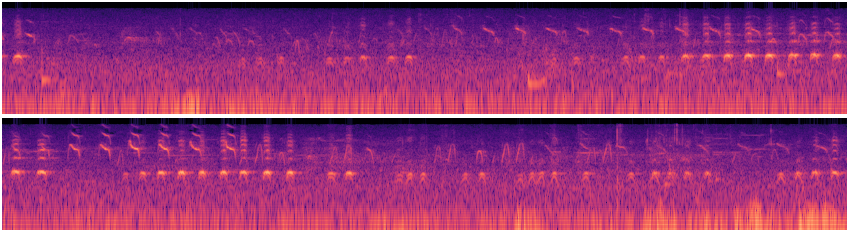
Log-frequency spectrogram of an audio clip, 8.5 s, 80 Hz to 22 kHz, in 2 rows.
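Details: Inside a nest box in spring 2013, nineteen wood duck ducklings and one hooded merganser duckling call. Clear rapid peeps run in rhythmic strings, loudest midway, with several chicks overlapping and faint low shuffling.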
